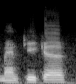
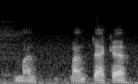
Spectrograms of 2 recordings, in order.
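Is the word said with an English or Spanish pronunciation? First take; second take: English; Spanish. First: The word is said with English pronunciation. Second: The word is said with Spanish pronunciation. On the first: This is how the town's locals say it. "they pronounce it Manteca, like the name of the town" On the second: This is the original word meaning lard. "the Spanish name"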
